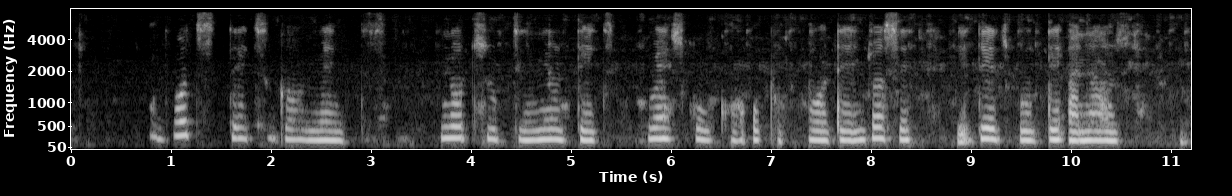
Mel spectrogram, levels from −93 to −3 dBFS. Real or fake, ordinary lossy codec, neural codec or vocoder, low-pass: fake; none; vocoder, 22.05 kHz, 80 mel bands, HiFi-GAN; 7.2 kHz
